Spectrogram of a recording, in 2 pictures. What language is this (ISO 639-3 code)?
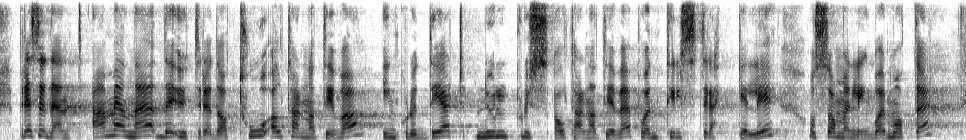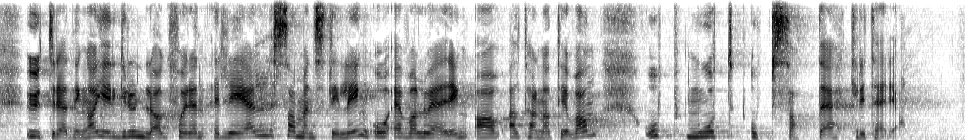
nor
